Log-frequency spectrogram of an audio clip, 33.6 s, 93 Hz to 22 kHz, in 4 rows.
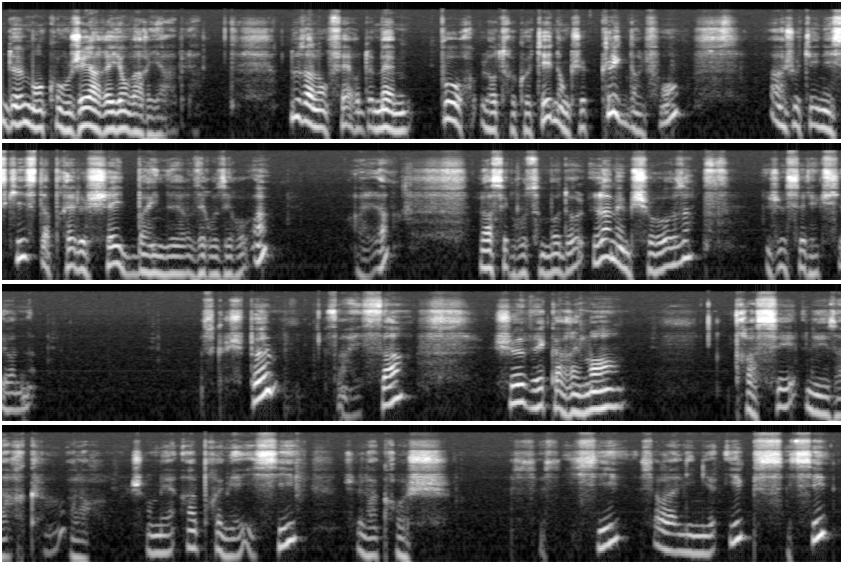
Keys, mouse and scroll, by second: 1.7 click, 5.9 click, 7.3 click, 10.1 click, 11.2 click, 12.3 scroll up 2, 12.8-13.4 right drag, 13.4 scroll up 1, 13.9-14.8 right drag, 15.9 click, 17.1 click, 18.3 click, 19.8 right click, 24.6 click, 27.0 click, 29.6 click, 32.9 click.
